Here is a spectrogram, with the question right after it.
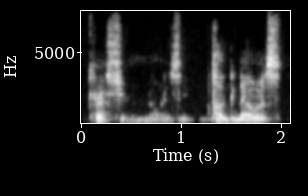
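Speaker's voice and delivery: whispered curse. Acted. Bloom's frustrated muttered thought.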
